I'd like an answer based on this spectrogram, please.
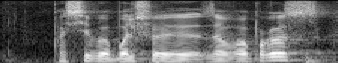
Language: Kazakh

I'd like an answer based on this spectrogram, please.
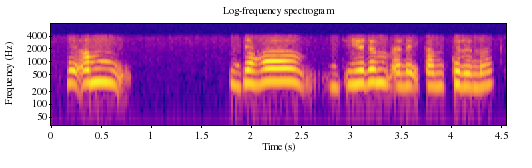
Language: Santali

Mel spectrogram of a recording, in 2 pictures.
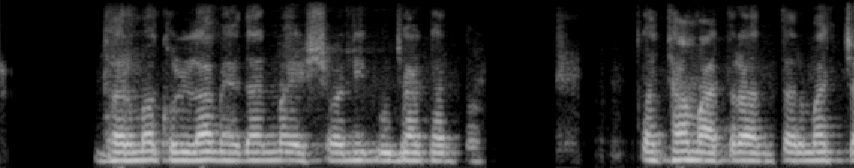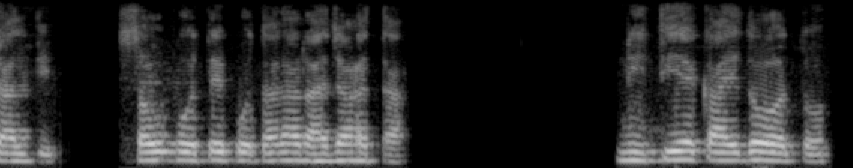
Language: Gujarati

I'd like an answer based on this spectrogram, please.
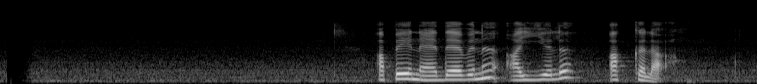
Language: Sinhala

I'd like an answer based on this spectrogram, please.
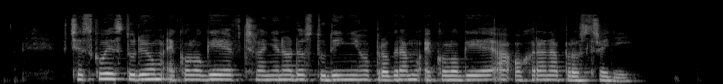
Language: Czech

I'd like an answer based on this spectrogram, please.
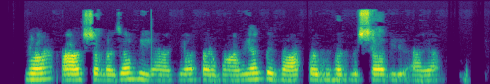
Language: Urdu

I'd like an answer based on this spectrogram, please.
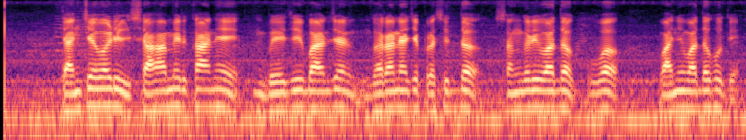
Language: Marathi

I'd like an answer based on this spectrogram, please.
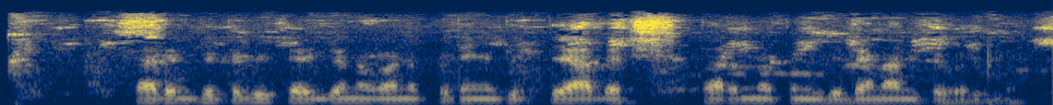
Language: Bangla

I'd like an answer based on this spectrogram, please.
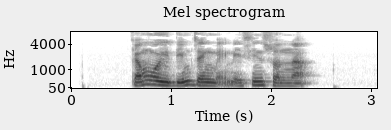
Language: Cantonese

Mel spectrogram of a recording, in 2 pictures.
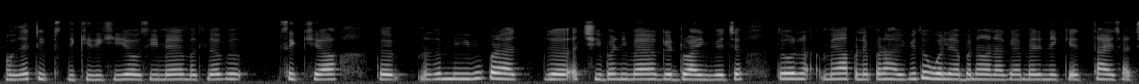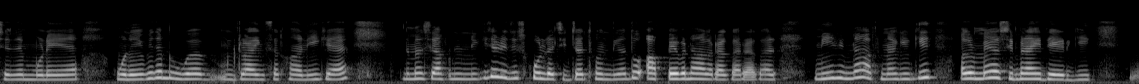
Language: Dogri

